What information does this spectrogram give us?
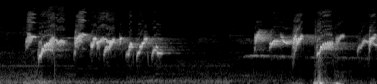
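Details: Red-whiskered bulbul giving doubled song, slow and clear, as a tutor for caged birds: a quick run of bright, warbling whistled notes, a pause, then the phrase repeated, with a faint knock.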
